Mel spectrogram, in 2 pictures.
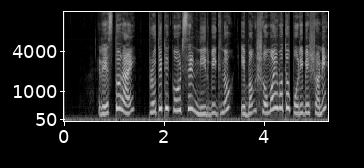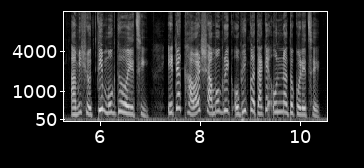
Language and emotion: Bengali, happy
